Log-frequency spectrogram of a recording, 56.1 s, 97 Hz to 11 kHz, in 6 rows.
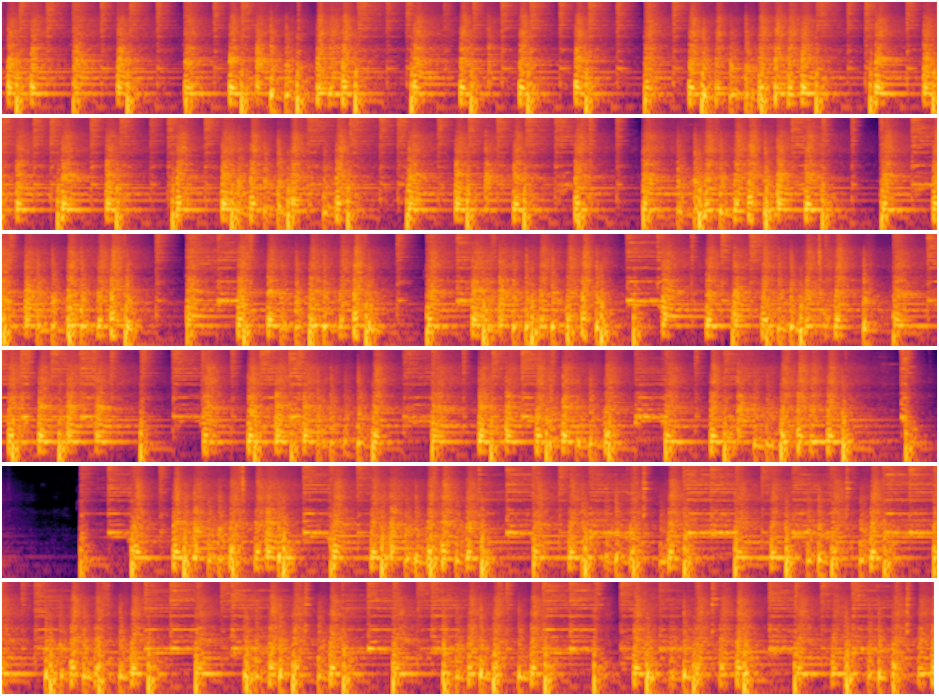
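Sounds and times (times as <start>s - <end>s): music with drum beat: 0.0s - 37.4s, 38.2s - 56.0s.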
